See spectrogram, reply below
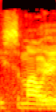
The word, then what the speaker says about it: sommelier: A tea sommelier, am I saying that right? – Yes. – A tea sommelier. – Very good.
